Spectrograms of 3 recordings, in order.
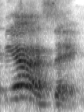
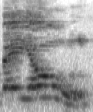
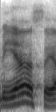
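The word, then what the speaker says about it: Beyoncé: Everybody can see it as Beyonce. Ain't nobody was saying that back then. They couldn't pronounce that damn name. They was calling her Bayonne.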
